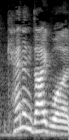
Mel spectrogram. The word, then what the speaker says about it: Canandaigua: She was raised in, I believe it is pronounced, Canandaigua, New York, her family moving there not long after she was born.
